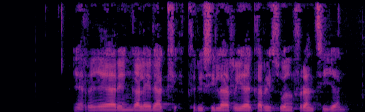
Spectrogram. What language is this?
Basque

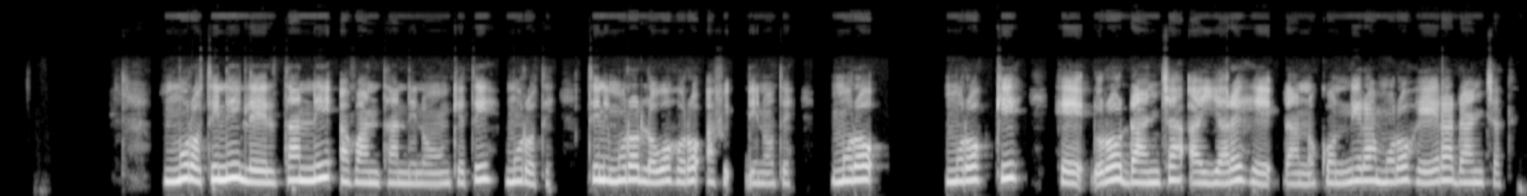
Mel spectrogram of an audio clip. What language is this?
Sidamo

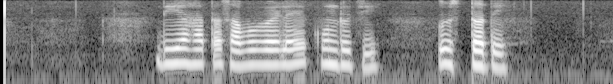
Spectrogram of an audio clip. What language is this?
Odia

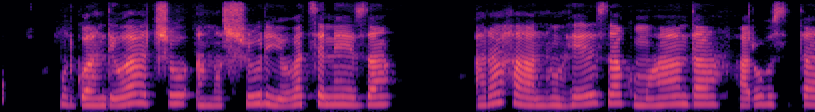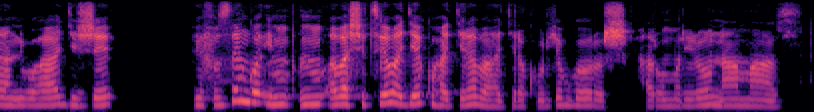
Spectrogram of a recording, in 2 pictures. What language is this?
Kinyarwanda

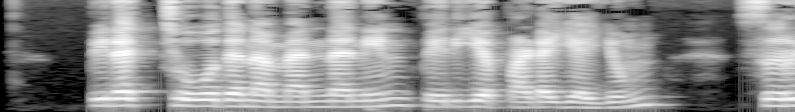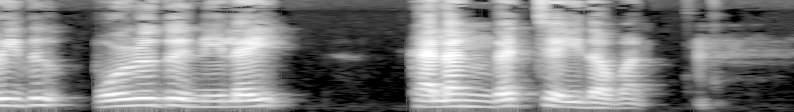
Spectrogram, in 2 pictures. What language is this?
Tamil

